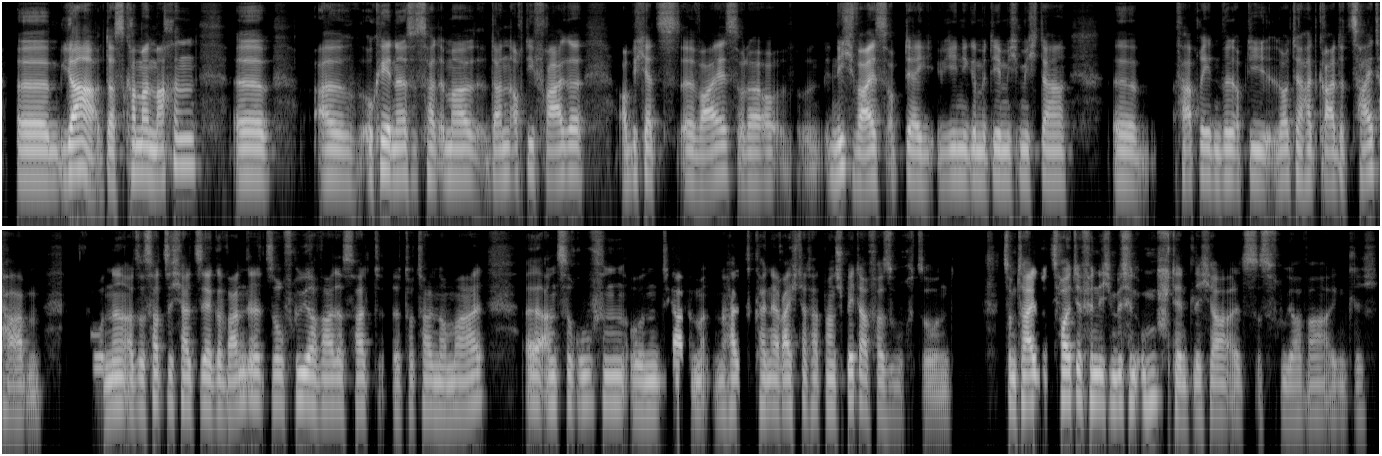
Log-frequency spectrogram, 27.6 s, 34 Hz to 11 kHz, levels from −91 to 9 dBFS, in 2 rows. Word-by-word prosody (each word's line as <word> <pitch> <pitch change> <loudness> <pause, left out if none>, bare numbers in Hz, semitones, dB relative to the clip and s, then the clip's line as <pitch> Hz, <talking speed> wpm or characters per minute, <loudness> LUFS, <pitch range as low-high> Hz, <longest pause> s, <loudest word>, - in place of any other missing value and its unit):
Ähm, 120 -1 +5
ja, 140 +4 +10
das 120 -1 0
kann 140 -1 +2
man 135 -1 +6
machen. 160 +6 +1 0.3
Äh, 125 0 +5 0.6
äh - - 0 0.3
okay, 150 -2 +4
ne, 125 0 +3
es 125 -1 -1
ist 120 - -6
halt 130 -2 -1
immer 125 -1 +2
dann 125 +2 -1
auch 125 0 -5
die 140 - -4
Frage, 130 +1 +2 0.3
ob - - -4
ich - - -6
jetzt, - - -3
äh, 120 - -1
weiß 120 +6 +1
oder, 115 0 -2 0.4
äh, - - -18
nicht 135 +2 +1
weiß, 115 +2 +5
ob - - -12
derjenige, 120 0 -1
mit 115 -1 -2
dem 120 -1 +2
ich 120 - -6
mich 120 -1 -4
da, 120 -2 -1 0.5
äh, 115 -2 0 0.4
verabreden 125 -3 -2
will 125 0 +2
ob 115 0 -9
die 120 -1 -1
Leute 120 +1 -3
halt 125 -2 -3
grade - - 0
Zeit - - -1
haben. - - -5 0.5
So, 105 - -5
ne? 120 +4 +2
Also, 120 0 -3
es 115 - -5
hat 135 -1 -1
sich 125 -2 -6
halt 125 -2 -1
sehr 125 -2 +1
gewandelt, 115 +4 -1
so 130 0 -3
früher 135 0 +2
war 120 0 0
das 120 0 -5
halt, 120 0 -4
äh, 105 - -8
total 115 +1 -6
normal, 110 +5 -2 0.4
äh, - - -2
anzurufen 125 0 -2
und 110 0 -4
ja, 120 - +4
wenn 115 - -6
man 110 +1 -10
halt 120 -1 -3
keinen 120 -1 -3
erreicht 115 +1 0
hat, 120 - -7
hat 120 - -7
man's 120 -1 -2
später 130 -3 0
versucht 100 -2 -9
so - - -8
und - - -11 0.5
zum 120 - -1
Teil 130 +1 +7
wird's - - -10
heute, 140 +1 +5
finde 135 0 +2
ich, 125 - -7
'n 125 - 0
bisschen 130 +1 -1
umständlicher, 110 -5 -4
als 105 - -7
das - - -8
früher 105 -1 -10
war 105 0 -9
eigentlich. 100 0 -16
120 Hz, 200 wpm, -24 LUFS, 115-130 Hz, 0.6 s, ja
